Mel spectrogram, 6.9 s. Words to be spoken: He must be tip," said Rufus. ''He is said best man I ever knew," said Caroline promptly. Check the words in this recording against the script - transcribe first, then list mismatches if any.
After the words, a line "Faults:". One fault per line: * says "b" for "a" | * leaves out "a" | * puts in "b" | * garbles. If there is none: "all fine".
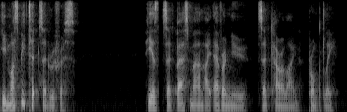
He must be tip," said Rufus. ''He is said best man I ever knew," said Caroline promptly.
Faults:
all fine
